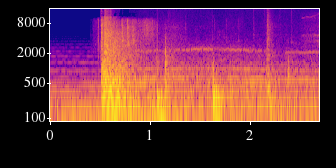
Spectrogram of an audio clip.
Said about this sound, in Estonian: vintpüssi päradega löödi uks sisse. neli neid oli.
